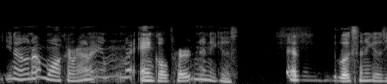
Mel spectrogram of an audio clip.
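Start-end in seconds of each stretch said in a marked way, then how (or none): 0.0-2.0 higher, lively comedian voice; retelling the bit in his voice; imitating comedian. Retelling the comedian's bit, higher lively imitation.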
